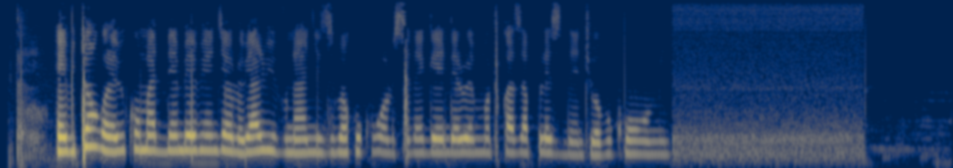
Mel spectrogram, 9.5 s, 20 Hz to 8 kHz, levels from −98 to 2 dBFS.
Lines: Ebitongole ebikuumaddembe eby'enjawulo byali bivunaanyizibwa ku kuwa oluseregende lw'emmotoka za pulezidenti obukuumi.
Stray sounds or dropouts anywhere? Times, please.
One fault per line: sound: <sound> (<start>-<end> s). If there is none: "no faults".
no faults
